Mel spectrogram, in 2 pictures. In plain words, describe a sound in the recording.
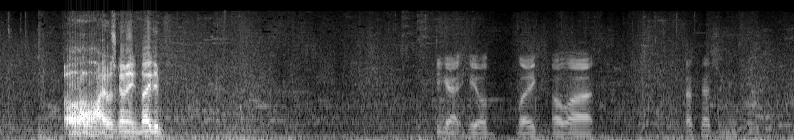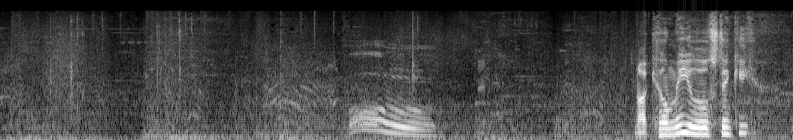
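Magic spells whoosh and burst in a video game battle.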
